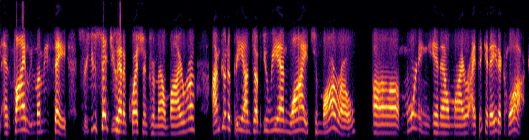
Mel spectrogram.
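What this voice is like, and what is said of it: Strained, failing voice. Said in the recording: “my voice is going.”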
